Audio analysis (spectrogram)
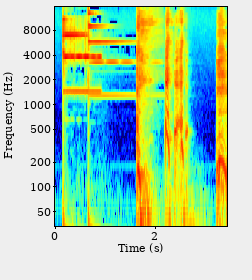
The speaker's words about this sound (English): my bell's sitting on the desk over here. If I put it closer to the microphone like this and tapped it, it would probably be more to his. Hey, mic. Listen to that. We have like a different tones.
